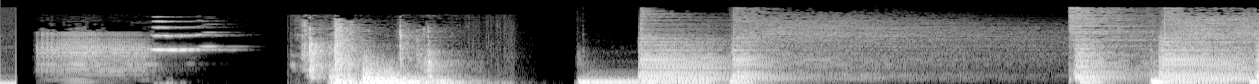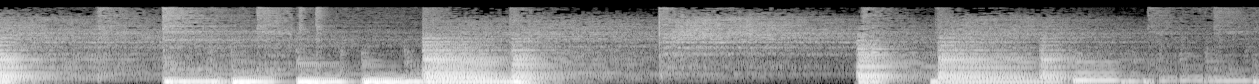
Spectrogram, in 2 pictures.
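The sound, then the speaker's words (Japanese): A short run of high chiming tones leads into a brief, heavy thunk as the door of a shop opens. A steady, loud stretch of music with a pulsing beat follows, and no one speaks. “では扉をお開けしましょう”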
